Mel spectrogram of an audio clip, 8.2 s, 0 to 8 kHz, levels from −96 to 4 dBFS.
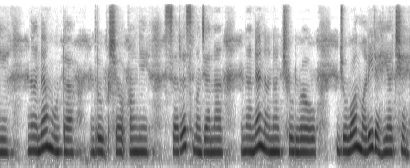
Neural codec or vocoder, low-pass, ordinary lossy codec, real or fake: codec, 16 kHz, 1 kbps, FunCodec, trained on LibriTTS, 50 frames a second; 7.2 kHz; MP3, 64 kbps; fake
